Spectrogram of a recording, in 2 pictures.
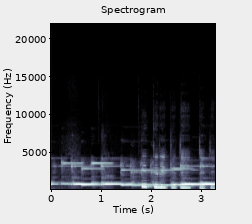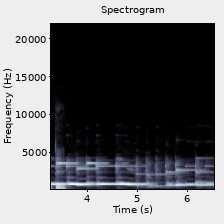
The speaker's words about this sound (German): Jetzt klingelt er nochmal.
